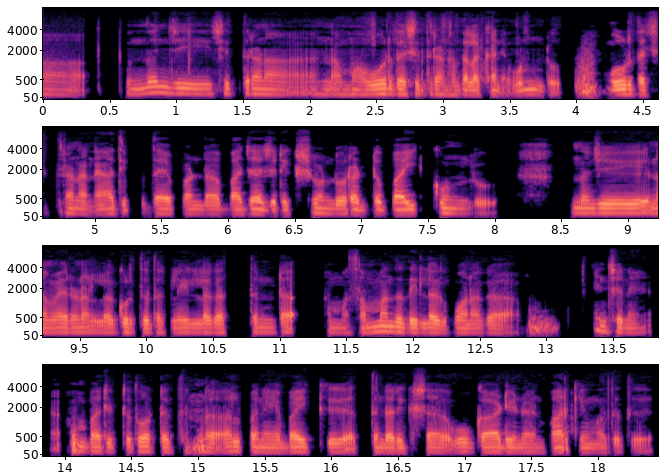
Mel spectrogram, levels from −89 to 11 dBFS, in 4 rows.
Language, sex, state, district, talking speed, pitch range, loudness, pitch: Tulu, male, Karnataka, Dakshina Kannada, 145 wpm, 105-115 Hz, -20 LUFS, 110 Hz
